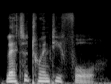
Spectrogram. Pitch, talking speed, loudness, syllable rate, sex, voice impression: 120 Hz, 160 wpm, -21 LUFS, 5.2 syllables/s, male, very masculine, adult-like, slightly thick, very tensed, powerful, very bright, hard, very clear, very fluent, slightly raspy, slightly cool, intellectual, very refreshing, slightly sincere, slightly calm, slightly mature, slightly friendly, slightly reassuring, very unique, slightly elegant, wild, slightly sweet, very lively, slightly strict, intense, slightly sharp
